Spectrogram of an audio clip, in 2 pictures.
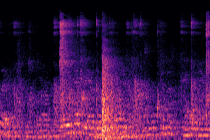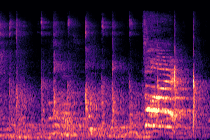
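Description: Celluloid-type table tennis ball clicking off bats and the table in a rally, sharp irregular ticks over background voices. A loud voice is heard about seven seconds in, as the point ends.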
